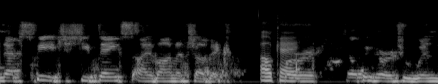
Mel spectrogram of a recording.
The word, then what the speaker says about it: Chubbuck: So the technique that you teach, Victor, is the, and I know I'm going to mispronounce it, but you can help me, the Chubbuck or Chubbuck? It's based on the Chubbuck technique.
